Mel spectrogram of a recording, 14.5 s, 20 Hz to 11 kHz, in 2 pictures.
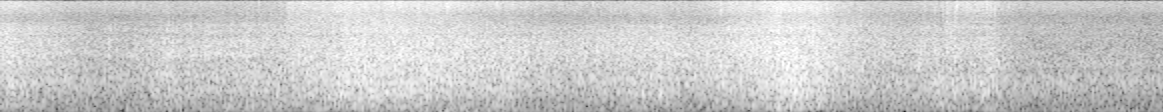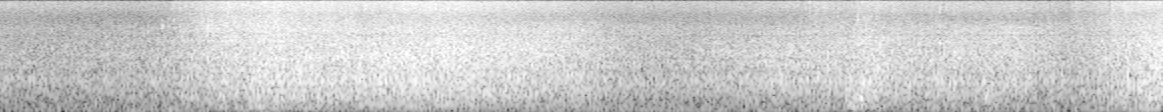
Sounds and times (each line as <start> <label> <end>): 0.0 Waves 14.5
